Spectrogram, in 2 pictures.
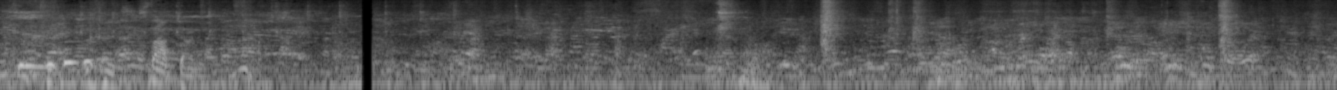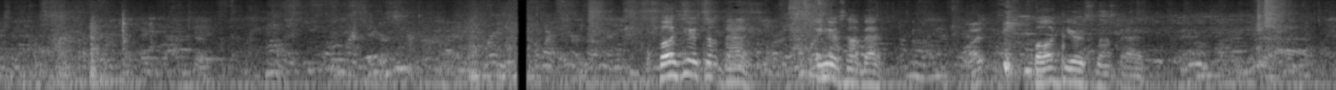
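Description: A busy room of diners chatters in the background.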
